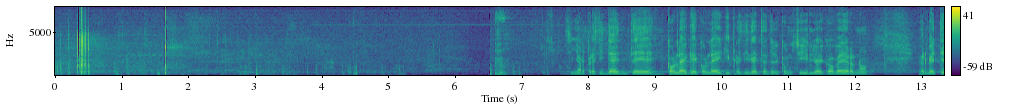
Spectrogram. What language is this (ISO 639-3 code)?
ita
